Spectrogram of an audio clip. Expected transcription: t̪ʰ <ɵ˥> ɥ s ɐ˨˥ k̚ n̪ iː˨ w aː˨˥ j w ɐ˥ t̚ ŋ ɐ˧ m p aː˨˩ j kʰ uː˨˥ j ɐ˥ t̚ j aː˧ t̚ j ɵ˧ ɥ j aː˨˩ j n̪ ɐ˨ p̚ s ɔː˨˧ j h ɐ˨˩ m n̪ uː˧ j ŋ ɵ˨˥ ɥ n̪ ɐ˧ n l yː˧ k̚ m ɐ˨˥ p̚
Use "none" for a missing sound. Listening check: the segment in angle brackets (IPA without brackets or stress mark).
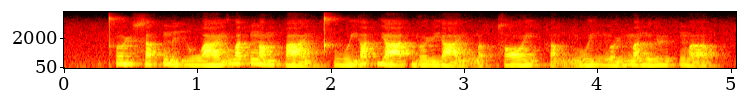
ɵ˧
